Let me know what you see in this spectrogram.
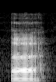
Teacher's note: the most relaxed sound in english the schwa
